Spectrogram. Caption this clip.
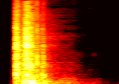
Door, Closing
Door closed.
If you enjoyed the sound, please STAR, COMMENT, SPREAD THE WORD!🗣 It really helps!
if one of my sounds helped your project, a comment means a lot 💙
